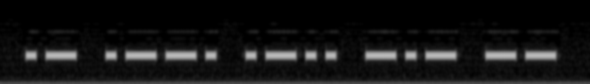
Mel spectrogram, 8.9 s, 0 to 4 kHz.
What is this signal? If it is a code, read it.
Morse code, heard as a keyed tone, about 8 wpm, 800 Hz. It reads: APLKM
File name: telegrafia / i2tfj / Lez11 35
